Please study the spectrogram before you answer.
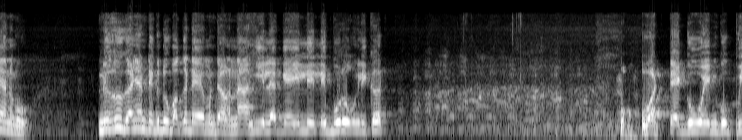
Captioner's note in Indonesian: tertawa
